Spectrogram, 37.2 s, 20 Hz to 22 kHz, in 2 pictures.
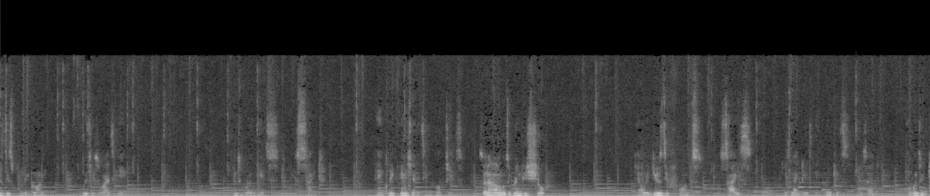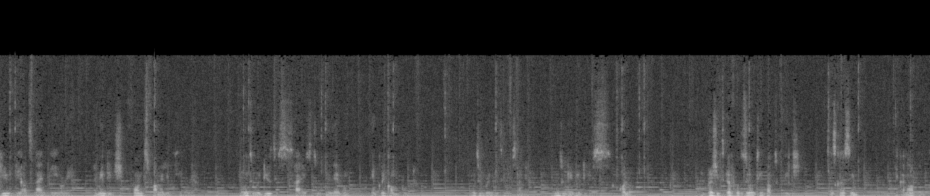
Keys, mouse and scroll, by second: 32.7 shift+F4.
